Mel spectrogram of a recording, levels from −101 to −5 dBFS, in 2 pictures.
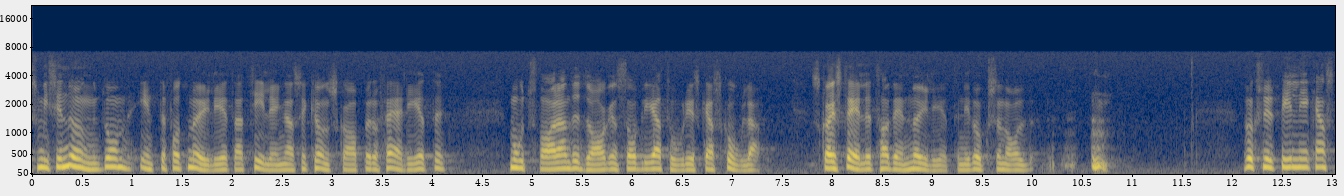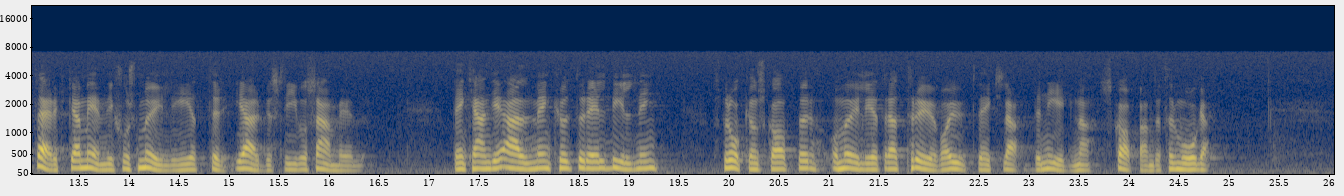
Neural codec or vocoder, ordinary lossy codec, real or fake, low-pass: none; none; real; 7.2 kHz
